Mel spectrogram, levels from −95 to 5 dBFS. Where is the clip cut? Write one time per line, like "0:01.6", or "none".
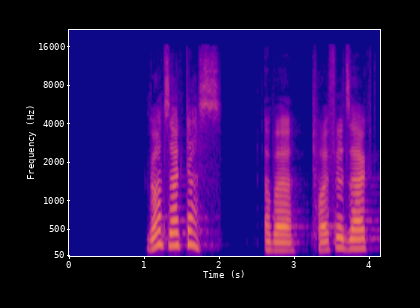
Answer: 0:03.2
